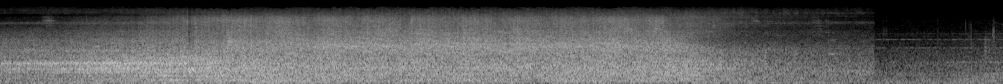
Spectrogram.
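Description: Great Western Railway Hitachi Intercity Express Train passing: a rush of wheel and rail noise that builds over the first couple of seconds, holds for about five seconds, then fades as the train draws away. The sound drops away abruptly about nine seconds in.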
